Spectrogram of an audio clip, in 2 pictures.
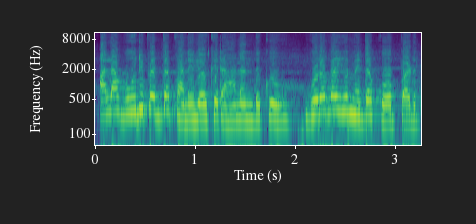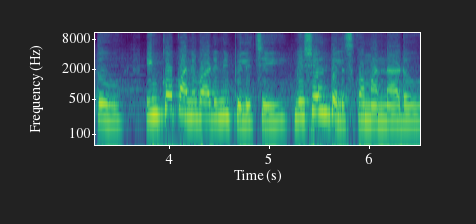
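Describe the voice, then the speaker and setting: A woman's voice: medium pitch, a little fast, a little mellow. A woman reading scripted narration for a moral story as its narrator.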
